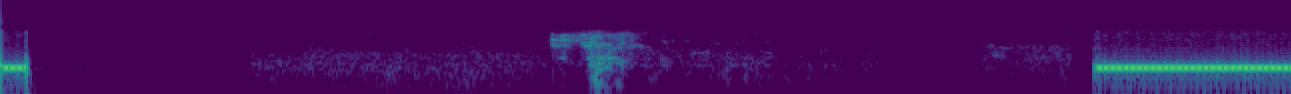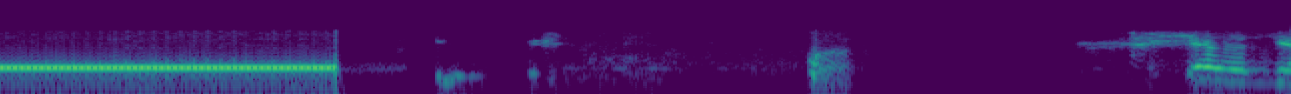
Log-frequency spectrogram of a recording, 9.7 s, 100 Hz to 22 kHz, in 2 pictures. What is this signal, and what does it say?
Ringback tone (North America), 440 + 480 Hz, with speech.
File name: out- - - - - .25406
